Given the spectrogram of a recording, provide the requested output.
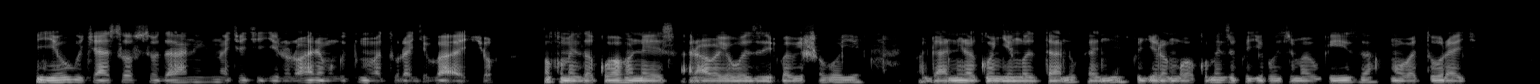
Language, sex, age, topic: Kinyarwanda, male, 18-24, health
